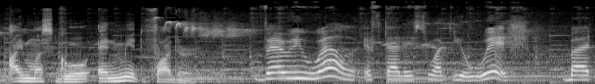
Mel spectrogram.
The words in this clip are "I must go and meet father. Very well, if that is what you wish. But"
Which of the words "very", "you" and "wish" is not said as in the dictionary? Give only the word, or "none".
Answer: none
